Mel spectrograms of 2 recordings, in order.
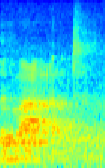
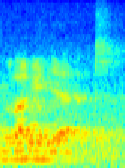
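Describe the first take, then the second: First: The word is cut down to one syllable. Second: The word is said with all three syllables.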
